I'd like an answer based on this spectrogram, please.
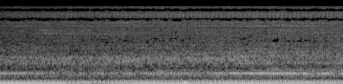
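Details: Peugeot 406 after cooler hose repair: steady, even warm idle with smooth low rumble and no misses or knocks; engine sounds healthy.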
